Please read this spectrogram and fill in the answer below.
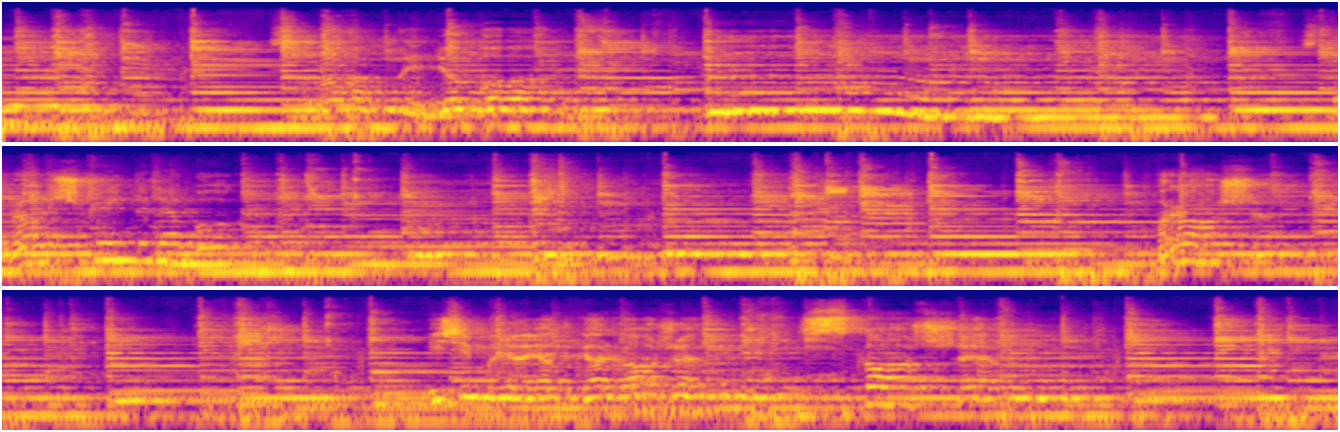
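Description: Solo acoustic guitar playing a song accompaniment with steadily picked and strummed chords, and a man's voice singing over it at times.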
